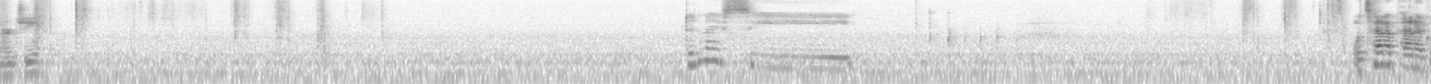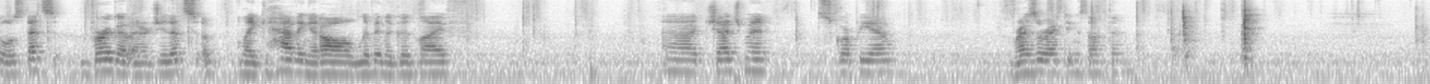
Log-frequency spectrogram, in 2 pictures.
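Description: Playing cards shuffle and flick softly.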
